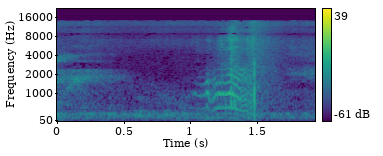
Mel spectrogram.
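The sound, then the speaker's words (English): A single short meow from Jinx, a pet cat, rises and falls over a low background hum, moderately loud, with no one talking. “Fucking cat.”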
